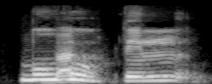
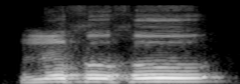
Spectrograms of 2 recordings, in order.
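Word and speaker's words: मुहुः: okay, muhu. Bhaktim muhu pravahatam. Okay. But if I am just saying individual word step by step, I would say bhaktim muhuhu full visarga.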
